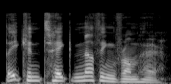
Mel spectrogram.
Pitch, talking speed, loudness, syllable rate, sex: 150 Hz, 210 wpm, -19 LUFS, 4.5 syllables/s, male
